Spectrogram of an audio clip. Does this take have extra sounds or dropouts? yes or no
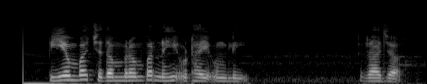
no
